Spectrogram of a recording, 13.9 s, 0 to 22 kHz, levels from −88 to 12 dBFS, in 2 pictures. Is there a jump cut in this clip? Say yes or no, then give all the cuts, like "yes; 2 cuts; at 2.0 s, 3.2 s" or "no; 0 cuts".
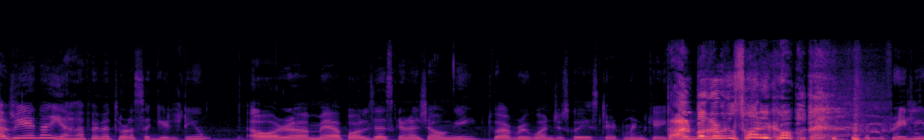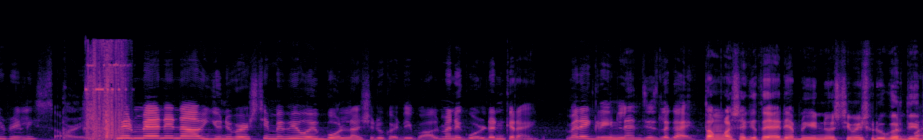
yes; 3 cuts; at 7.7 s, 11.0 s, 12.2 s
